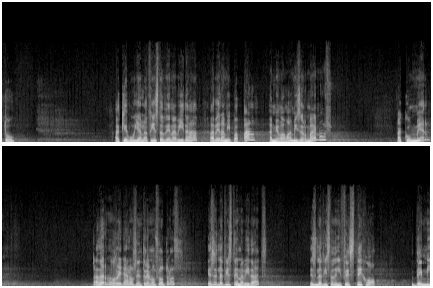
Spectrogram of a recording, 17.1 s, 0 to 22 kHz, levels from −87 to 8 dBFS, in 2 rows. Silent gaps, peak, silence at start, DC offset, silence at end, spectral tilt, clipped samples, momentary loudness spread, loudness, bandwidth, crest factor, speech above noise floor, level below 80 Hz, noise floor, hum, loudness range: none; -2 dBFS; 0.05 s; under 0.1%; 0 s; -5 dB/octave; under 0.1%; 10 LU; -16 LUFS; 14.5 kHz; 16 dB; 40 dB; -62 dBFS; -55 dBFS; none; 5 LU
